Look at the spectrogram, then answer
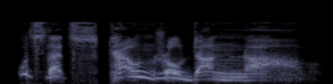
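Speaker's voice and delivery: gravelly, rough, creaky, irritated growling grumble. The old anatomist asks what the lawyer has done now, growling. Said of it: "he growled".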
